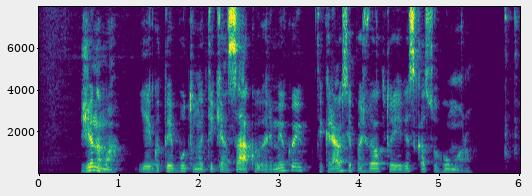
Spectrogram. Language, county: Lithuanian, Utena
